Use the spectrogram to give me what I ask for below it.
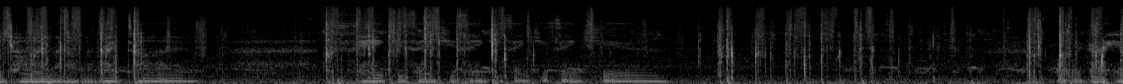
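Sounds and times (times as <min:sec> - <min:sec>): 
deck of self-care oracle cards being shuffled: 0:00.0 - 0:02.3, 0:03.1 - 0:11.2
speech: 0:05.7 - 0:06.8.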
